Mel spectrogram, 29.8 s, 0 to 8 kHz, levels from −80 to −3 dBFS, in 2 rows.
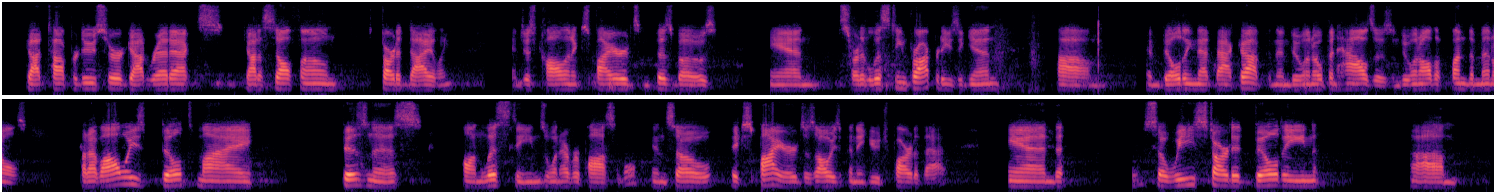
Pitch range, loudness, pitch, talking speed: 120-135 Hz, -31 LUFS, 125 Hz, 135 wpm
